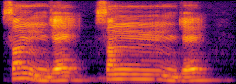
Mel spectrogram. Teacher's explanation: संजय जा बोलोगे तो नाक प्रकंपित होती है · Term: अनुस्वार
